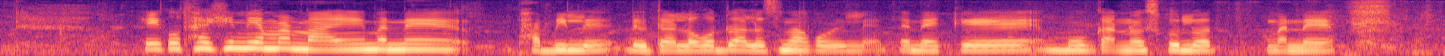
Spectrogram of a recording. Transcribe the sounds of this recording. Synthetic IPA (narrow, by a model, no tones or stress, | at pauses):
xejkɔtʰakʰiniamaɹmajmanɛ | bʱabilɛdewtaɹlɔɡɔt̚dʊalosɔnakoɹilɛtɛnɛkɛmʊɡanɔɹskulɔt̚ | manɛ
